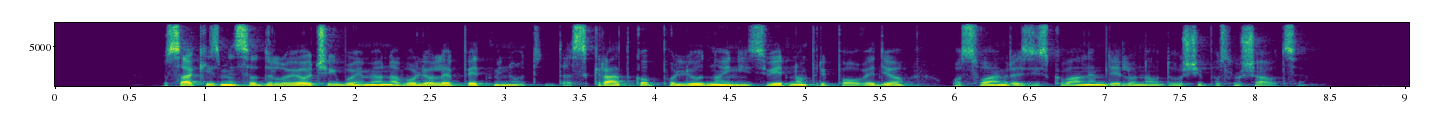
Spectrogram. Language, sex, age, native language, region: Slovenian, male, 30-49, Croatian, Savinja region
